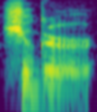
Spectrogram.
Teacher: American English pronounce the final R, usually, as in sugar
